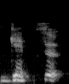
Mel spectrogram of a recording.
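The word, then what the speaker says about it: 月: the way you read it is Getsu. Gatsu. Getsuyobi. So, Gatsu. but if when it comes to month, you use Gatsu.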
